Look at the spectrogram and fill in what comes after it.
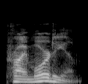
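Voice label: "primordium", British English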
